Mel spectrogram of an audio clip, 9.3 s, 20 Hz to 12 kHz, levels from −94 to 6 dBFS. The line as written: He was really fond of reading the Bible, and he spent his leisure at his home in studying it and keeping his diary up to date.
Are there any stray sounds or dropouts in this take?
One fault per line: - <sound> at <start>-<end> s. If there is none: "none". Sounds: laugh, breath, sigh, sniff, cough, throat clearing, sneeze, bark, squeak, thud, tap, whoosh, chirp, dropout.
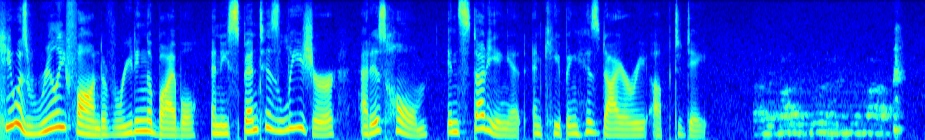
- cough at 7.5-9.1 s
